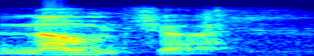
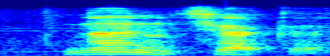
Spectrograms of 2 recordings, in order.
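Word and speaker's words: nunchaku: I said, "Well, it's not numchucks. It's numb head by the Chucks." Numchuck. Nunchucka. N- U N C H A K U. Nunchucka. Most people don't even know how to pronounce it, let alone spell it.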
